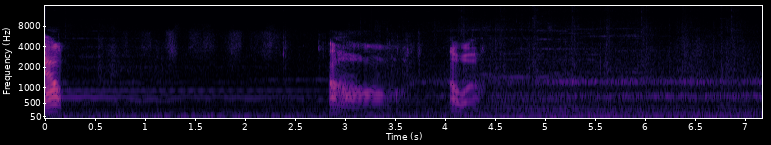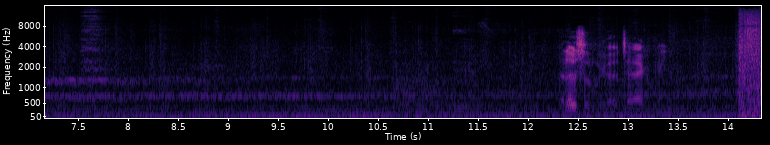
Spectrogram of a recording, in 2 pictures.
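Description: Heavy metal boots thud on a hard floor.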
